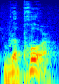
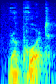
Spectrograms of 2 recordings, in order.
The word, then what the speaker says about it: rapport: You might wish your fellow diner bon appetit, and by so doing, hopefully, you would build rapport with her, not report.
